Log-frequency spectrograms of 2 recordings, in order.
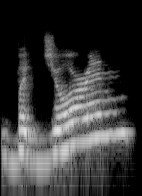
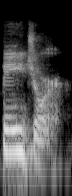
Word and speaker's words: Bajor: the planet is pronounced bajor so it's it's some it's something between a hard and a soft j so you would assume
